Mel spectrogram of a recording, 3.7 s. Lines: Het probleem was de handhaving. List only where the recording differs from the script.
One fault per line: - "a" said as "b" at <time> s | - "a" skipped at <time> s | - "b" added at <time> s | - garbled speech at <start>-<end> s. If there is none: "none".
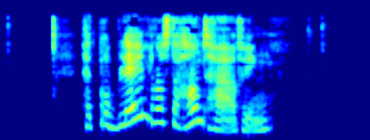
none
